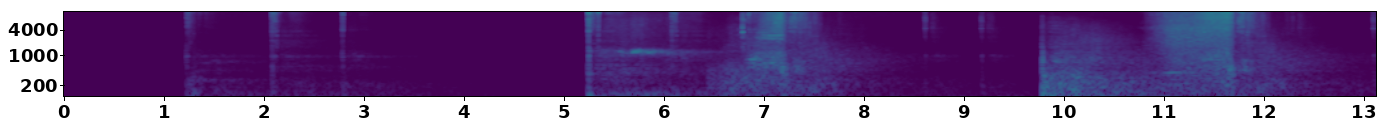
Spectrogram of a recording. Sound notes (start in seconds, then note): 5.6 whistling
